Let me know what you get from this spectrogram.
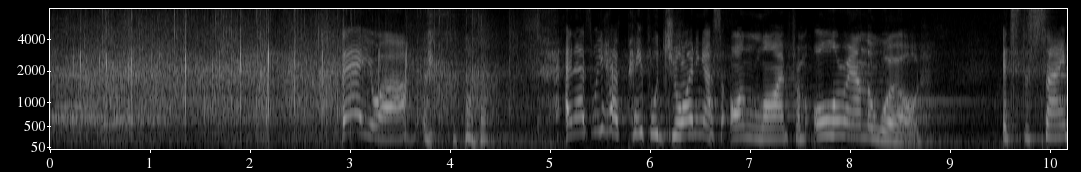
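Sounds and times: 
audience applause: 0.0s - 4.7s
speech: 3.2s - 4.5s, 5.2s - 8.9s, 9.5s - 10.1s.

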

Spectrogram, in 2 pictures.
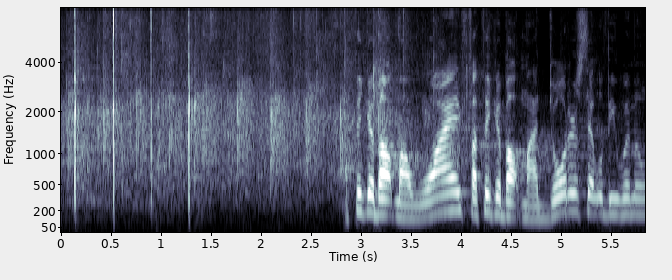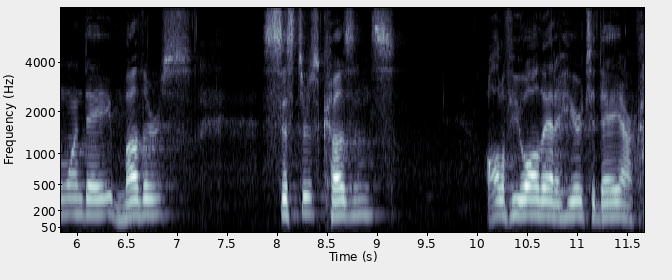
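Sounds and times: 
small audience clapping at an event honoring women: 0.0s - 4.4s
speech: 2.9s - 7.2s, 7.9s - 9.2s, 10.1s - 11.6s.

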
